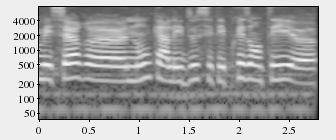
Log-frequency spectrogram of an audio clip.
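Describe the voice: Speaking at a moderate pace, a woman keeps her high voice with little pitch movement.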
